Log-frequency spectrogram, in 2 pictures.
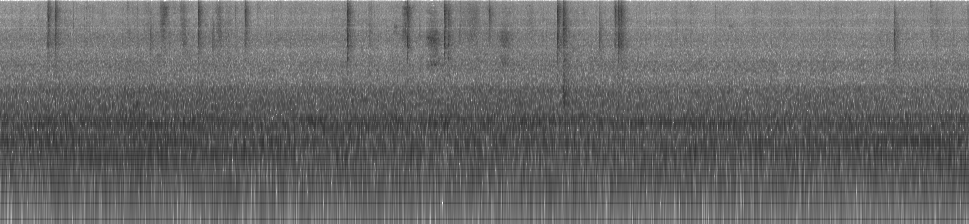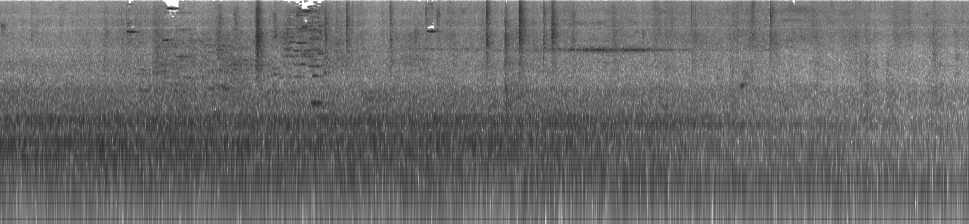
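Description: Inside the bar car of a moving loco-hauled passenger train: a steady rumble of wheels on the rails with scattered clicks. It grows quieter near the end as the train slows into the station.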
